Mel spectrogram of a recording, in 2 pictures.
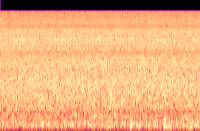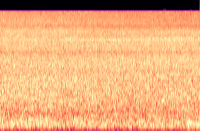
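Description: Small waterfall pouring over rocks into a pool: a steady rush of falling water.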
